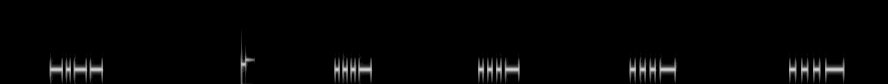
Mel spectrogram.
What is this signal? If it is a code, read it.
Morse code, heard as a keyed tone, about 27 wpm, spaced as for 7 wpm, 700 Hz. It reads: Y VVVV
